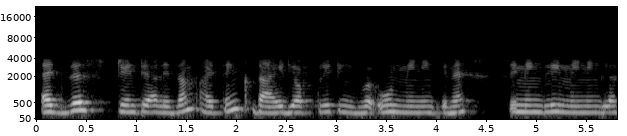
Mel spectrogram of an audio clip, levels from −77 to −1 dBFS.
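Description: iLBC codec, throughout: the speech is narrowband, with nothing above 4 kHz, and carries a plainly audible rough, slightly synthetic edge. The codec models each short frame's excitation independently, and the result is consistent with a rate near 15.2 kbps and 20 ms frames.

Lost iLBC frames, from 3.38 to 3.41 s: a brief held, faintly buzzy vowel-like sound replaces the speech, which fits a single missing 20 ms frame. The decoder concealed the gap by repeating the last pitch cycle blended with noise, and the voice recovers almost immediately afterwards.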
